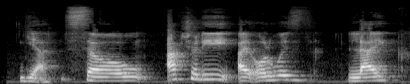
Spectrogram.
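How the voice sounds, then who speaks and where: A woman speaks at a medium pitch with a Spanish accent. Room echo is audible. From Argentina, then Israel from age twelve. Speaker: gerontology researcher. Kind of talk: interview. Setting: online call from home.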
